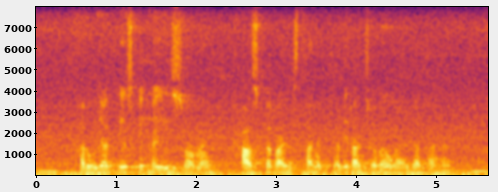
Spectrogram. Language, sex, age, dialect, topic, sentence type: Hindi, male, 18-24, Kanauji Braj Bhasha, agriculture, statement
